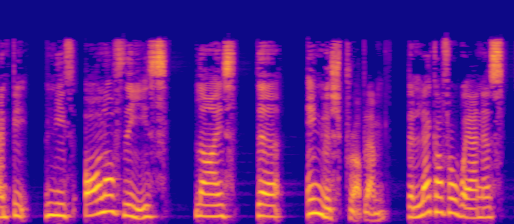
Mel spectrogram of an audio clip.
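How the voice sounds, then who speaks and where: A woman with a German accent, a native German speaker who works as a clinician, hosts her own podcast. Her voice sits in a middle pitch, and she narrates from a script at a measured, deliberate pace, pausing for emphasis. She sounds middle-aged. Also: lively intonation, warm tone. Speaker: podcast host.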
